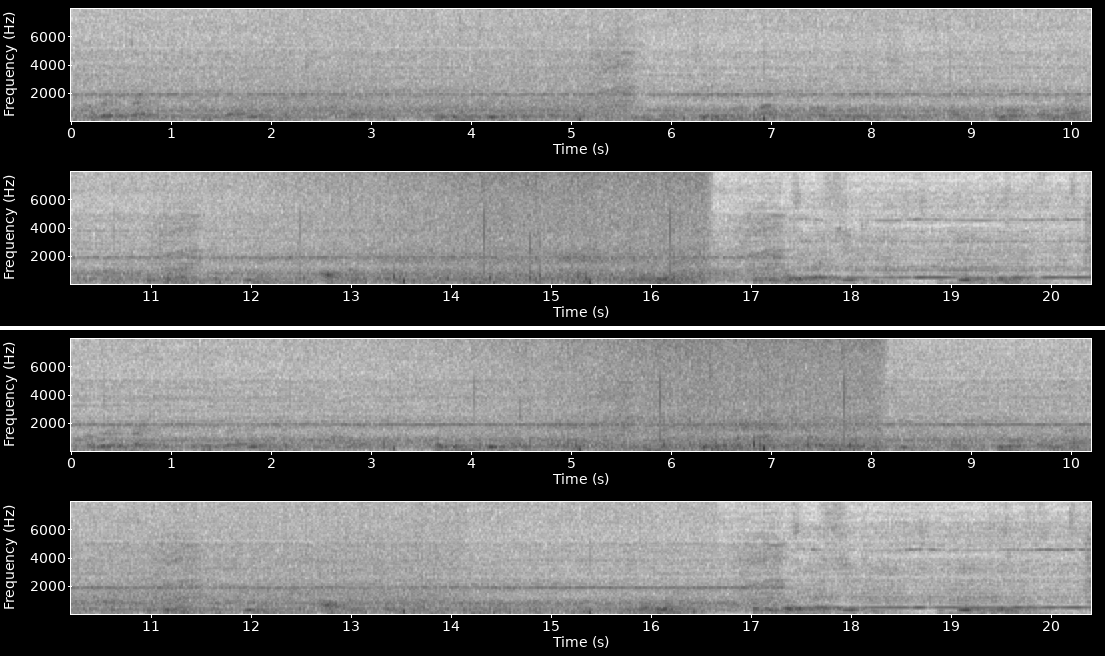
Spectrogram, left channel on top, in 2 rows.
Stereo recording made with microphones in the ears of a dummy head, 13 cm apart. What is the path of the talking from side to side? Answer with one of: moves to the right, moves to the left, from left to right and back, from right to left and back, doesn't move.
from left to right and back.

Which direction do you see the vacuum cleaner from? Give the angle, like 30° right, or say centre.
10° right.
